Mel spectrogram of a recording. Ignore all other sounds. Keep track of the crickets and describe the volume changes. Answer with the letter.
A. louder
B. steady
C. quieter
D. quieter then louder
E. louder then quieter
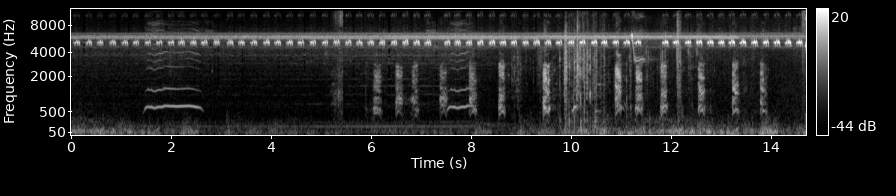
A.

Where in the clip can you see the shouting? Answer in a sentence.
The shouting can be heard from 1.4 to 2.6 s, from 7.5 to 8.1 s and from 10.0 to 11.2 s.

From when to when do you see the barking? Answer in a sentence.
The barking can be heard from 5.2 to 13.9 s.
